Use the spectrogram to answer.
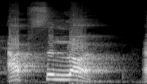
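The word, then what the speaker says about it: epsilon: और इसका नाम है एप्सिलॉन, एप्सिलॉन, ठीक है। थोड़ा सा साइलेंट इसमें एप्सिलॉन लग रहा हो आपको, एप्सिलॉन, ठीक है, एप्सिलॉन बोलते हैं इसे, ठीक है।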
